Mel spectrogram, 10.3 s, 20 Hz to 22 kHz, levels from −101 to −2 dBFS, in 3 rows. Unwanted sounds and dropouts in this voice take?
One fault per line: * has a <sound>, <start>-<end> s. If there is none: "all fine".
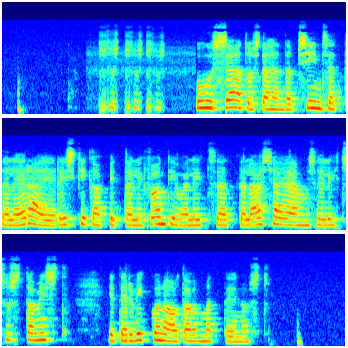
* has a laugh, 1.0-1.6 s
